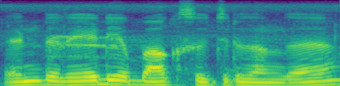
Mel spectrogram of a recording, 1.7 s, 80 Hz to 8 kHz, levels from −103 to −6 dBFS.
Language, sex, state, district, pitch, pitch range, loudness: Tamil, male, Tamil Nadu, Kanyakumari, 120 Hz, 110-135 Hz, -15 LUFS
